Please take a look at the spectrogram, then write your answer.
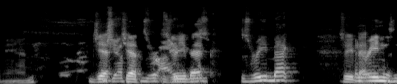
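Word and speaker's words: Zrebiec: Zrebeck.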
